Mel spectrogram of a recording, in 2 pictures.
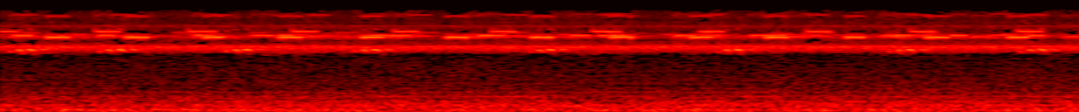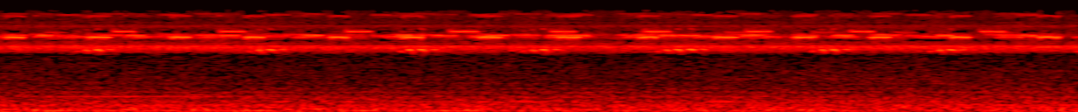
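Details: Night chorus of crickets on a warm, humid summer night in the Midwest: overlapping shrill trills stacked at high pitch, pulsing steadily roughly every half second, continuous throughout with a faint low rumble beneath.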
